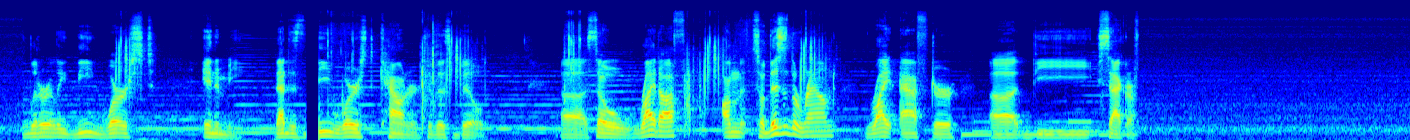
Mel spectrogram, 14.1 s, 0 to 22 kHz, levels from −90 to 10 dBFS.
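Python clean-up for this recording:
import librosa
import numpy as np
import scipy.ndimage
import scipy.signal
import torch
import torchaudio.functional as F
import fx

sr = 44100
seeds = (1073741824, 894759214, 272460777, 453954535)

y = fx.fix_ambience(x, sr, seeds[0], print_start_s=12.13, print_end_s=12.63, start_s=3.06, end_s=3.19)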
